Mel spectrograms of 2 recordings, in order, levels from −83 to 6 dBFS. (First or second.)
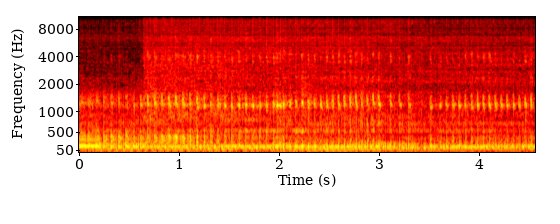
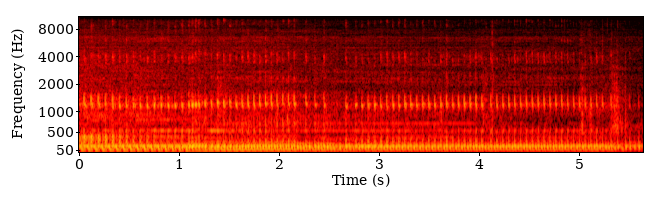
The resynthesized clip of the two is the first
